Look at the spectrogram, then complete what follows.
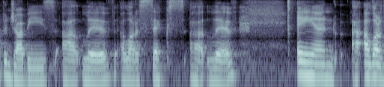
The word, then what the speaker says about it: Sikh: It's spelled S-I-K-H, pronounced Sikh, not Sikh.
